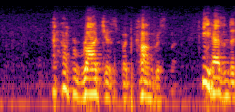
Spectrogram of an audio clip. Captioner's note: chuckling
